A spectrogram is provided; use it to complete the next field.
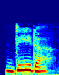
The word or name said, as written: deeda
